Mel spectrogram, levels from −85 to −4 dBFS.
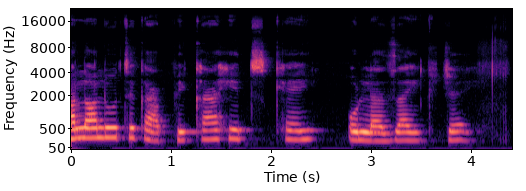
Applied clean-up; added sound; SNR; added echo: none; none; none; none.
